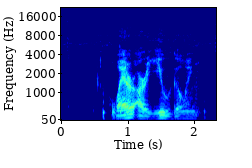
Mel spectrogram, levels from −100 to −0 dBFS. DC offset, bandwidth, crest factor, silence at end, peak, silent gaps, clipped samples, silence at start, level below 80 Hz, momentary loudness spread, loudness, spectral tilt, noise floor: under 0.1%; 12.5 kHz; 24 dB; 0.3 s; -34 dBFS; none; under 0.1%; 0.6 s; under -90 dBFS; 15 LU; -54 LUFS; -5 dB/octave; -90 dBFS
